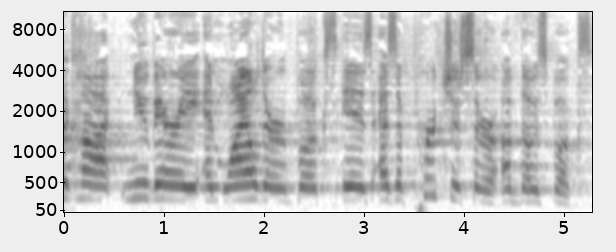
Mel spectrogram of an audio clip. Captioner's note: none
